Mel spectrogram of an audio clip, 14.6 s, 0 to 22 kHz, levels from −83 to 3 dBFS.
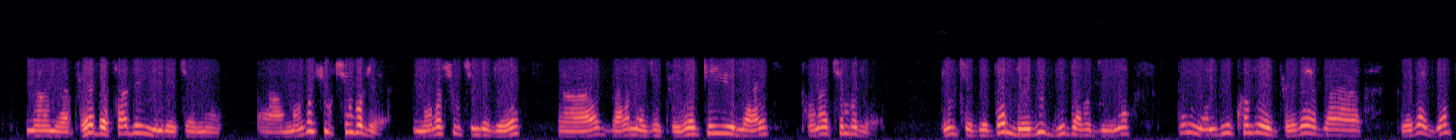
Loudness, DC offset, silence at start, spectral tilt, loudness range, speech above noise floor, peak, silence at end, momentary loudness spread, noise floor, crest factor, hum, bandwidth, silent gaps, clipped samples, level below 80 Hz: -25 LUFS; under 0.1%; 0.25 s; -9 dB/octave; 2 LU; 41 dB; -6 dBFS; 0.05 s; 10 LU; -66 dBFS; 20 dB; none; 4.2 kHz; none; under 0.1%; -70 dBFS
